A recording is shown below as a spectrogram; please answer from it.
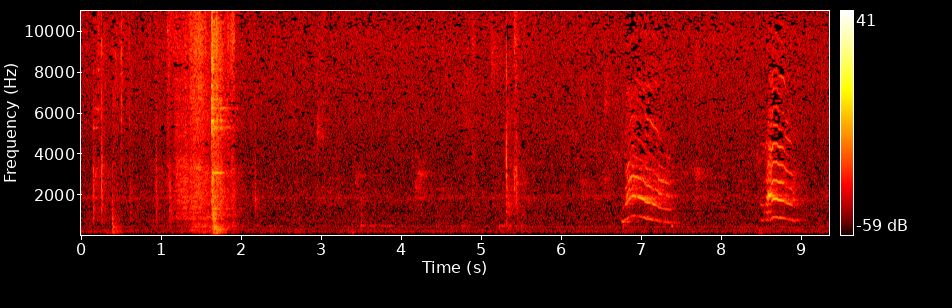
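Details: Bengal kitten named Turbo playing with an empty glass indoors; a few clattering knocks of glass early on, then two short rising-falling meows near the end, about two seconds apart.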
